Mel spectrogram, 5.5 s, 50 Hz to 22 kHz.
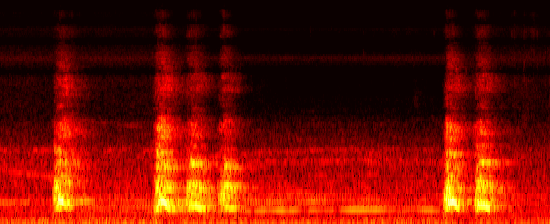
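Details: Dog barking, recorded 21 November 2023 around 7:06 pm: a single bark, then a quick cluster of three, a pause, and a closing pair of sharp barks over a low steady background hum.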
